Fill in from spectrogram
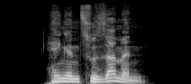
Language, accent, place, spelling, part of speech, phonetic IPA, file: German, Germany, Berlin, hängen zusammen, verb, [ˌhɛŋən t͡suˈzamən], De-hängen zusammen.ogg
- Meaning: inflection of zusammenhängen: 1. first/third-person plural present 2. first/third-person plural subjunctive I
